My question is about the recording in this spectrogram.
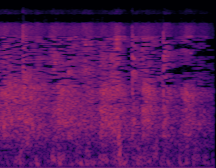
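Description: Audience applauding: a crowd's dense, continuous clapping that eases slightly toward the end.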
